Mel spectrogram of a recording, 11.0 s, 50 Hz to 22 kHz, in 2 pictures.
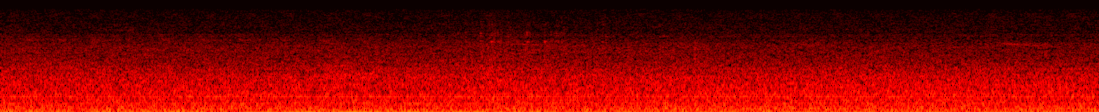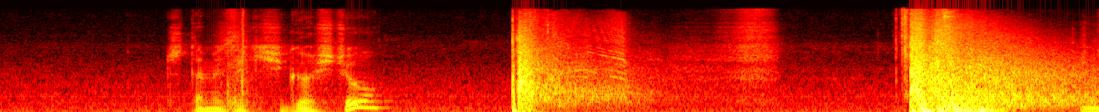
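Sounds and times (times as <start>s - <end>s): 
speech: 6.4s - 7.6s
gunfire from a weapon in a video game: 8.0s - 8.9s, 10.0s - 10.9s.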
